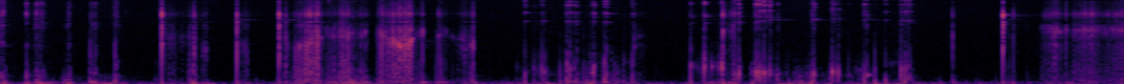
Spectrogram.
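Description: A red-gem ring in a metal setting, held in metal tweezers, scrapes across the round metal mesh grille of a silver condenser microphone. The result is a dense run of close, dry scratching and ticking with a heavy low rumble and faint bright metallic glints. The hits are packed too tightly to count.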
